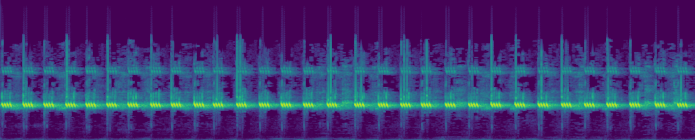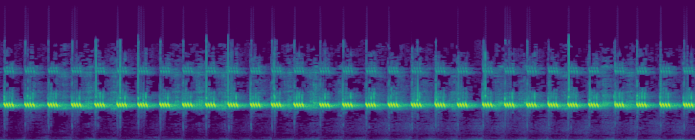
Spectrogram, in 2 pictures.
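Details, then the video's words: Cricket (jangkrik) chirping loud and clear, a high, pure, pulsed note repeated steadily about twice a second throughout, with faint low rumble beneath. "suara jangkrik jernih keras"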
